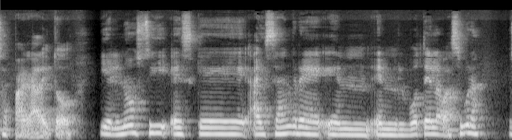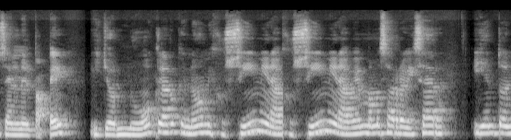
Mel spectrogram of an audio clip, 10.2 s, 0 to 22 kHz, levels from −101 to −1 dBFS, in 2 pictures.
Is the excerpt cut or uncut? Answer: cut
